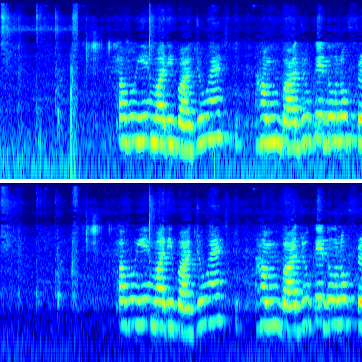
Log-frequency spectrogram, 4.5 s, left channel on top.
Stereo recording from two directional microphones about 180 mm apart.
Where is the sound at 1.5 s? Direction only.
5° right (ahead or behind).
